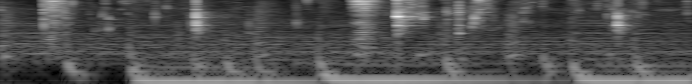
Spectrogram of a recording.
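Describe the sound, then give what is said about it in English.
Food being stirred in a crock pot gives off several soft, wet squelches and sharp little drips at irregular intervals, heard over a faint low hum. “I'm gonna go ahead and give it like a stir.”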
